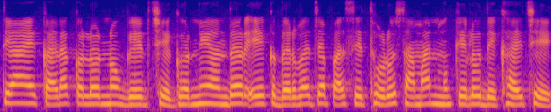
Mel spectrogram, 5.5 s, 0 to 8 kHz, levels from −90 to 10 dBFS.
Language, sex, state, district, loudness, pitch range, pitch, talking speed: Gujarati, female, Gujarat, Valsad, -12 LUFS, 210-230 Hz, 220 Hz, 185 wpm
